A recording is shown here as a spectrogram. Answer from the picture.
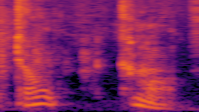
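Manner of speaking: ordinary delivery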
